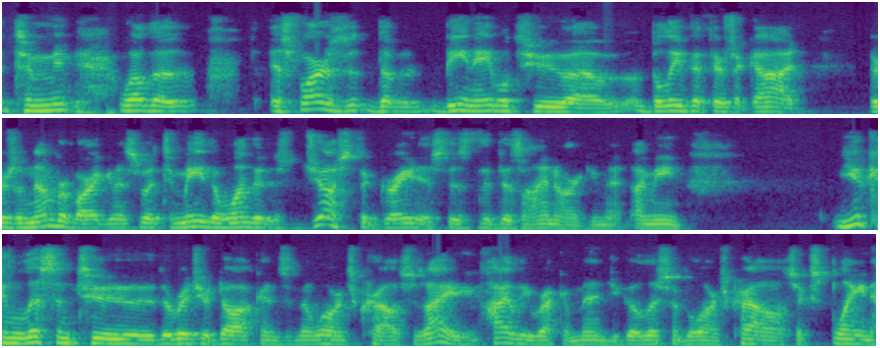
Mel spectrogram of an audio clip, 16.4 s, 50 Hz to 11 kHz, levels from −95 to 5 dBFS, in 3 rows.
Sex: male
